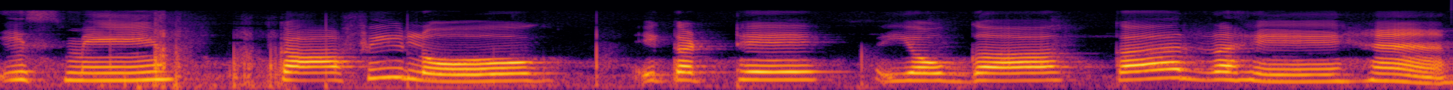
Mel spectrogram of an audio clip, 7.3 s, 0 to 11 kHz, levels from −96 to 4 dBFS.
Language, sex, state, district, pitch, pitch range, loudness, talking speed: Hindi, female, Punjab, Fazilka, 250 Hz, 235-270 Hz, -13 LUFS, 65 wpm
